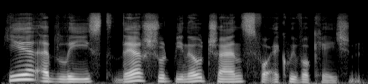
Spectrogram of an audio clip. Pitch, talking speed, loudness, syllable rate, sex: 130 Hz, 165 wpm, -19 LUFS, 4.8 syllables/s, male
